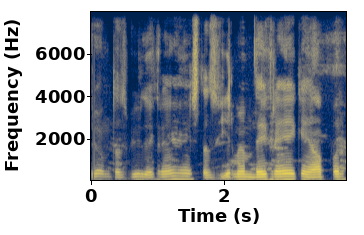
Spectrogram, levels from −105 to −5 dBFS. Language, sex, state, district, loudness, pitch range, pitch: Hindi, male, Uttar Pradesh, Jyotiba Phule Nagar, -20 LUFS, 120-130 Hz, 125 Hz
